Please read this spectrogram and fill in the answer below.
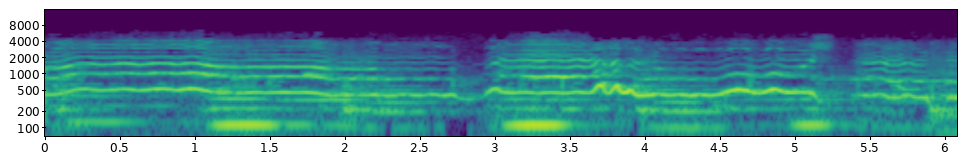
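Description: Early Arabic studio recording of a taqtuqah in maqam Huzam: a woman sings ornamented, wavering melodic phrases with short breaks over a small ensemble, with a low recurring pulse underneath. The sound is thin and dull at the top, as on an early 1930s recording.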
